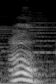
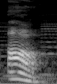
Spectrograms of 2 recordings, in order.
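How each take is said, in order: First: The vowel sounds like a rounded 'oh'. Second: The vowel sounds like an open 'ah'. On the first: The speaker calls it wrong. "I've been saying, oh, this whole time" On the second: The speaker calls it right. "and it's ah"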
